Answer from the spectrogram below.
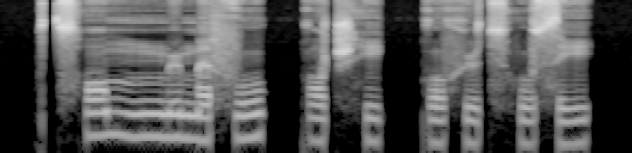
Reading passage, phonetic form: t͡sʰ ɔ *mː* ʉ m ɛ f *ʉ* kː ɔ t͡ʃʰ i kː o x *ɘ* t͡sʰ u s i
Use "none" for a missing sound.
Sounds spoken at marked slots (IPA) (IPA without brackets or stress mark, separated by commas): mː, u, ʉ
